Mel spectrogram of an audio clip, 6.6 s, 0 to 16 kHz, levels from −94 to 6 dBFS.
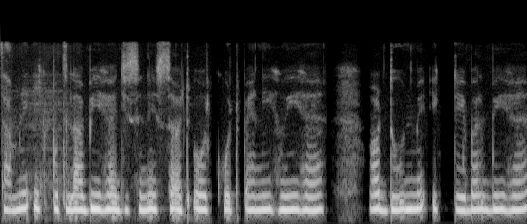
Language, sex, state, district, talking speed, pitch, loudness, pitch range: Hindi, female, Jharkhand, Deoghar, 165 wpm, 235 Hz, -12 LUFS, 230-245 Hz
